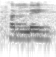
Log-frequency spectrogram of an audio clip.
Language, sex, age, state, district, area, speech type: Punjabi, female, 60+, Punjab, Bathinda, rural, read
